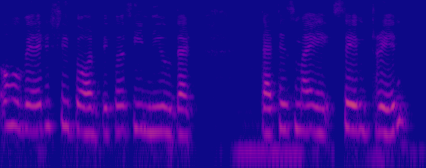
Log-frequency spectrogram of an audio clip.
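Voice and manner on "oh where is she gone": ordinary talk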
